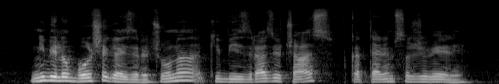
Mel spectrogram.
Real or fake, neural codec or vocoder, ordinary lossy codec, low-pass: fake; vocoder, 44.1 kHz, 128 mel bands, Pupu-Vocoder; none; 14.4 kHz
